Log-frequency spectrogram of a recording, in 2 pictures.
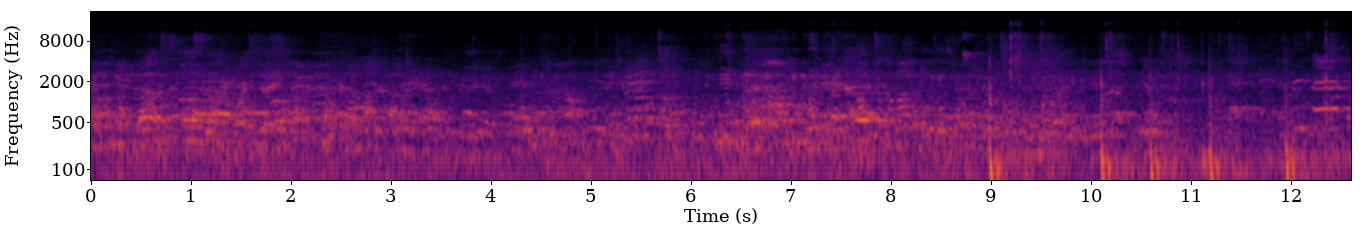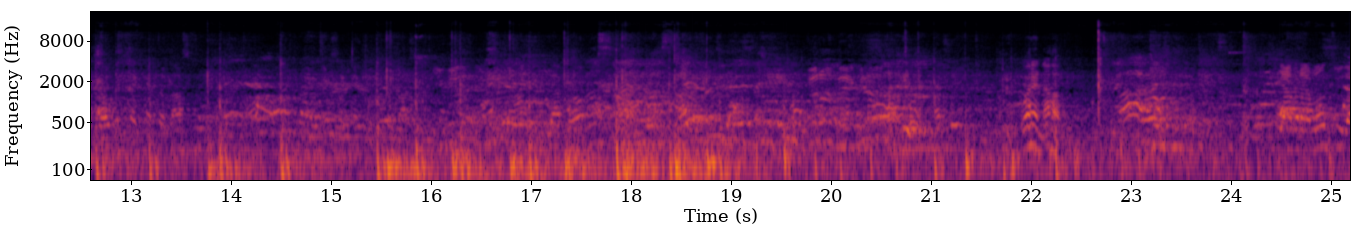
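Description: Young men and women talk and call out across a large echoing gym.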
